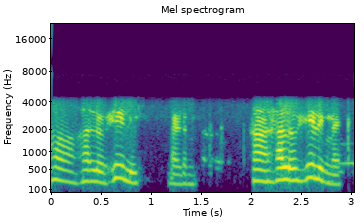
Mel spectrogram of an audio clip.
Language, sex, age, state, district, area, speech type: Kannada, female, 30-45, Karnataka, Shimoga, rural, conversation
